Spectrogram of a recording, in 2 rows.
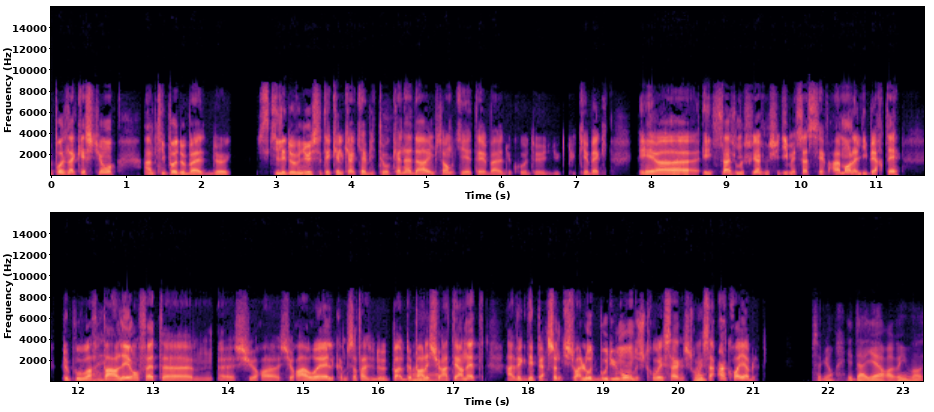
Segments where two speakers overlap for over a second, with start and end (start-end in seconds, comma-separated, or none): none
